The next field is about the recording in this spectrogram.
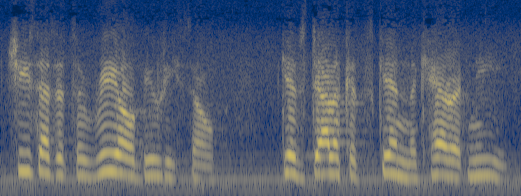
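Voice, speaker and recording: A woman's voice: mid-range voice, moderate pace, fairly bright tone, lo-fi sound. A woman giving a scripted, rehearsed 1940s radio testimonial as a guest, in a prim manner. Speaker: film studio actress, commercial guest. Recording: old radio broadcast with faint hiss.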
